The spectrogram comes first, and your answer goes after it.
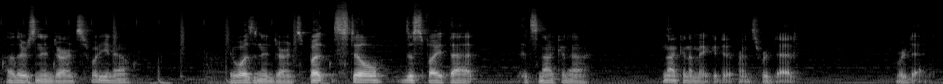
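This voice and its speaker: A man giving casual live commentary as he streams a card game, reasoning aloud deliberately in a slightly scratchy, worn voice. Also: a bass voice, lively intonation, gravelly, a little mellow, faint music behind. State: voice a little worn, starting to go.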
